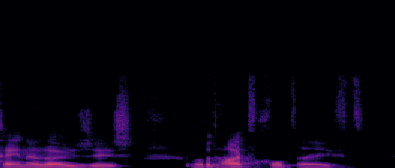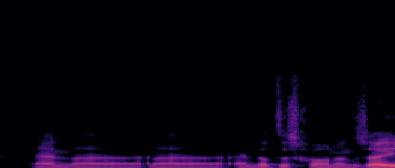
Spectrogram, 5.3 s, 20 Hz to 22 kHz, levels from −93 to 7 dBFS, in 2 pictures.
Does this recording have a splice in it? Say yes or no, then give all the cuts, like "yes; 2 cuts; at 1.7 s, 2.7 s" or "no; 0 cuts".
yes; 3 cuts; at 1.4 s, 1.7 s, 3.6 s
